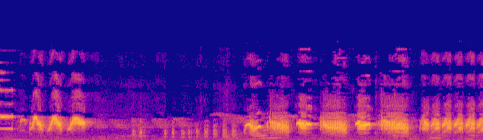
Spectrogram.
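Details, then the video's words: Western hwamei, a Chinese hwamei, in Vietnamese-style song: loud harsh, squawking phrases alternating with soft rapid ticking notes, then more grating burry bursts in quick sequence. "HỌA MI TÂY - TIẾNG HÓT VIỆT"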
